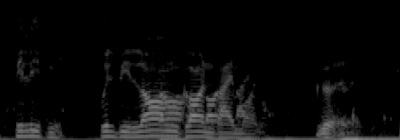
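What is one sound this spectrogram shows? An older man answers briefly in a low, gruff voice.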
